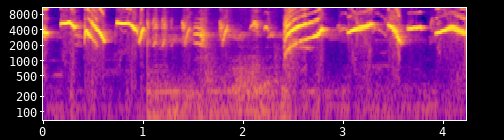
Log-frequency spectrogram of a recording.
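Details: Kacer, or oriental magpie-robin, in loud gacor ngeplong song meant as a model for pet birds: steep downslurred whistles, a quieter rasping middle stretch, then bright sweeping whistles and short clear notes.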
